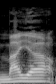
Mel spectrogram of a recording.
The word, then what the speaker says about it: Maillard: Alors je sais pas comment ça se prononce en français, mais c'est Mallard, euh, Maillard. Bah, on dirait que c'est, on dirait Maillard en français.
